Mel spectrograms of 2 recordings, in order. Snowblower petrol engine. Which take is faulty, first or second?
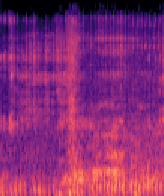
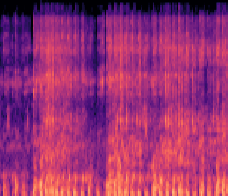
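second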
